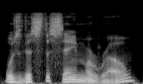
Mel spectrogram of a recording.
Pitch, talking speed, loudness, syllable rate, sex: 110 Hz, 210 wpm, -18 LUFS, 4.4 syllables/s, male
